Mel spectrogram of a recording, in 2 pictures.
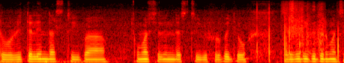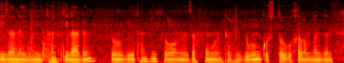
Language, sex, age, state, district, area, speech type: Bodo, male, 18-30, Assam, Udalguri, urban, spontaneous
